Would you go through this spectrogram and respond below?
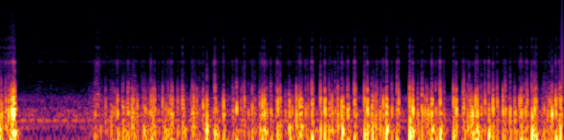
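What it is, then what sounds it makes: Silicone cup. A small, hollow, blue camo-pattern cup that looks like silicone is held in both hands away from the face and tapped and scratched with the fingernails. After one sharp tap and a short quiet pause, a dense run of quick, dull, low-pitched thuds and soft scratching follows, with almost no bright ring and each tap dying away instantly.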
